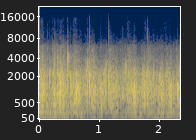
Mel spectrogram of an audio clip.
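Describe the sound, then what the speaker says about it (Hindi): Steady applause from an audience at a business and health seminar, moderately loud and continuous with sharp individual claps standing out. "आपको मैं चाहूंगा एक जोरदार ताली मिलनी चाहिए उनके लिए।"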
